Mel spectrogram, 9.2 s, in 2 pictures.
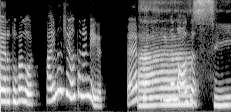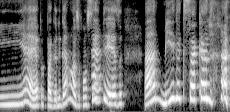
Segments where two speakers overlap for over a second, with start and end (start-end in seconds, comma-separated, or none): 2.7-4.0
